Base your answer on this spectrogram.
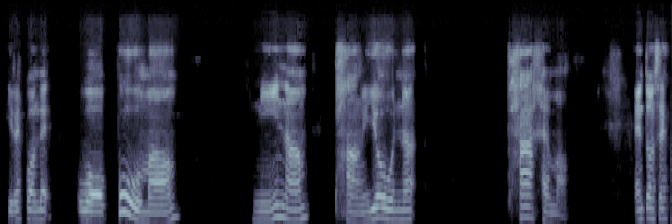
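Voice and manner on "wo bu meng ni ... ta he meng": very slow, emphatic Mandarin reading; deliberate, drawn-out teacher's model. Shown as a demonstration. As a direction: stretch each syllable out for beginners. Teacher models textbook dialogue reply.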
